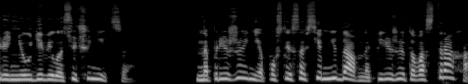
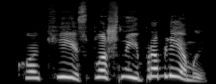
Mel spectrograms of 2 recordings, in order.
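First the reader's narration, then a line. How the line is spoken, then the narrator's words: Exclaimed. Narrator (Russian): воскликнула Феска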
